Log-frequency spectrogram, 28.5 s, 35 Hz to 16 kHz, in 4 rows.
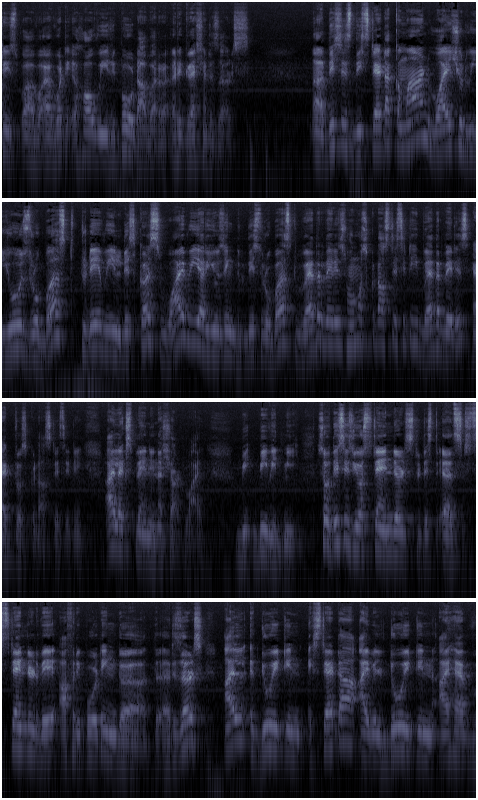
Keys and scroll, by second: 3.4 Down, 9.0 Down.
